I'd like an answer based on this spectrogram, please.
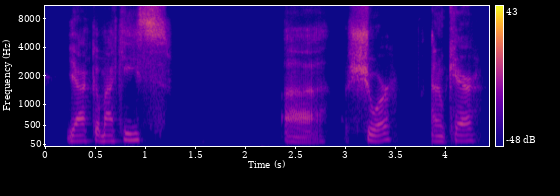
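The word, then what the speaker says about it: Giakoumakis: gonna go with uh uh uh Jack gumanis giokomacus that's not what the pronunciation guide says it says yakomakis uh sure I don't care write me um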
